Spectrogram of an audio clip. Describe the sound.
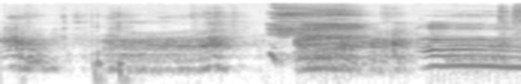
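An excited dog growls and whimpers in a continuous stretch of rough, throaty vocalising that ends in a higher, wavering whine.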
